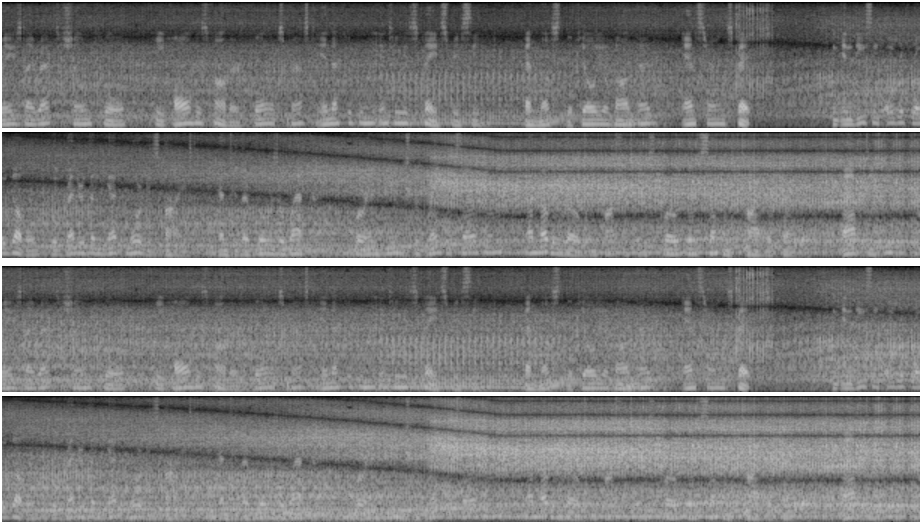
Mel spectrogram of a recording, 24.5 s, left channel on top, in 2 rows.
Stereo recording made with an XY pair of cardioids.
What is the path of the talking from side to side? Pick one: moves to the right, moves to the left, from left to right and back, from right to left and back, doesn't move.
doesn't move.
